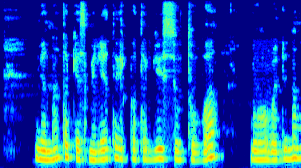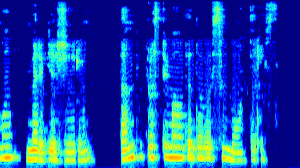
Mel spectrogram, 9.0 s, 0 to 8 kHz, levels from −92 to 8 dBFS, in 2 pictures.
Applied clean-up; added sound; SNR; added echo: none; none; none; none.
